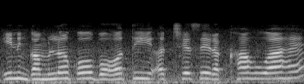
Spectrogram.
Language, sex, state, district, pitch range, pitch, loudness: Hindi, male, Punjab, Fazilka, 245-275 Hz, 265 Hz, -15 LUFS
